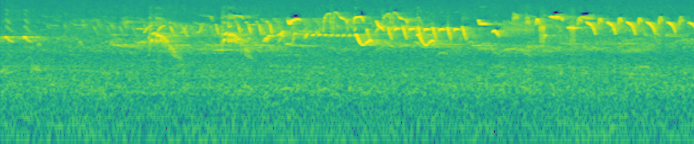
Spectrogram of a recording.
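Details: Dawn chorus recorded at Farndale, starting quietly and building into layered high-pitched song, with rapid trills and repeated downslurred chirps from several birds overlapping to the end.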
